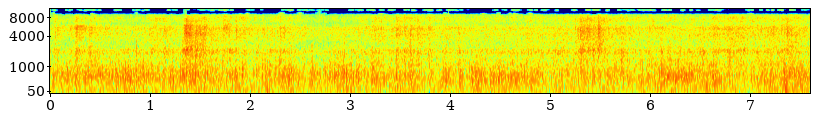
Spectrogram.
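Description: Passenger train running along the line, heard from an open coach door: a steady rumble of the coaches' wheels on the rails.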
